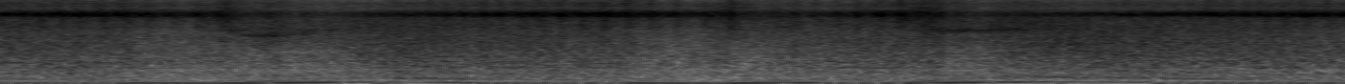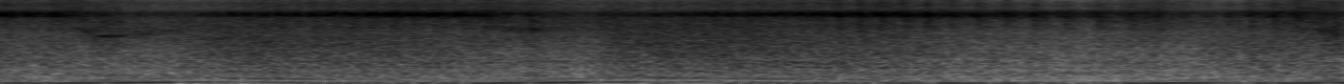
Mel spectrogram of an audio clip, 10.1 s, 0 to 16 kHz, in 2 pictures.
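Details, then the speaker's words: 50-year-old petrol engine in a 1975 Bedford truck after the choke was sorted: clean, even revs rising and falling about every 3.5 seconds, running smoothly and healthy. "now that's much better it sounds so smooth it it is it's really nice"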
